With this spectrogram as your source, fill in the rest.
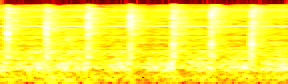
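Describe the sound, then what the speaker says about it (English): Hammer tapping out marks on a forged shepherd's crook finial: eight light, evenly spaced metallic taps at a steady quick rhythm, close and fairly quiet over a faint background hiss. "So I've got a few hammer marks there. I'm just going to knock them out"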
